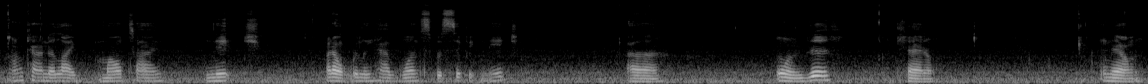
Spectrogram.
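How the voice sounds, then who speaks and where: With a noisy background, a middle-aged woman vlogs while eating, talking to viewers in a low-pitched voice. Her chat is casual, colloquial and halting.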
